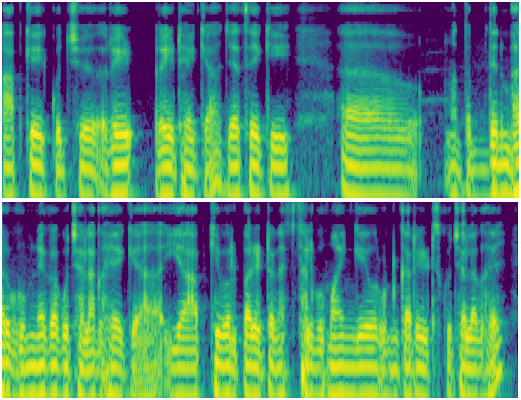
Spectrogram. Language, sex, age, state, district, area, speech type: Hindi, male, 60+, Madhya Pradesh, Bhopal, urban, spontaneous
